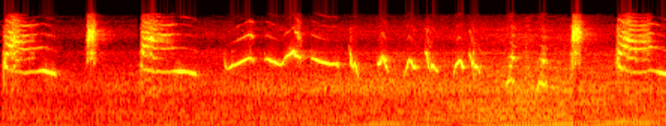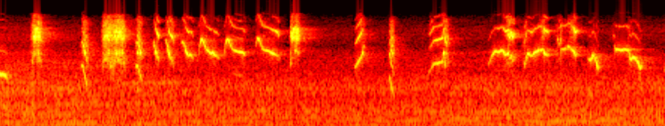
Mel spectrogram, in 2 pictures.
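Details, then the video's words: Oriental magpie-robin song recorded for training other songbirds: long series of short, sweeping whistles and quick chattering notes, some mewing and bending, in fast irregular bursts over a steady background hiss. "Ocehan Suara Burung Kacer"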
